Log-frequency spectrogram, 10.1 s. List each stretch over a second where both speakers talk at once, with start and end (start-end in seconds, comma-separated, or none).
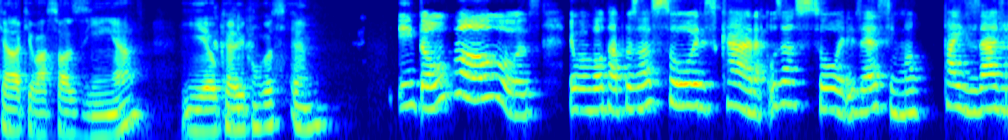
none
